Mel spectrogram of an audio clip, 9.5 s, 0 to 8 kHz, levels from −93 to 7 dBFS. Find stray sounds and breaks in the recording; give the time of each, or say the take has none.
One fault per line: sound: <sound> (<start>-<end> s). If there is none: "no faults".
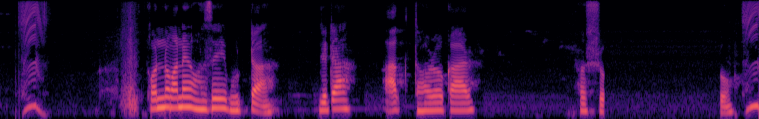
no faults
